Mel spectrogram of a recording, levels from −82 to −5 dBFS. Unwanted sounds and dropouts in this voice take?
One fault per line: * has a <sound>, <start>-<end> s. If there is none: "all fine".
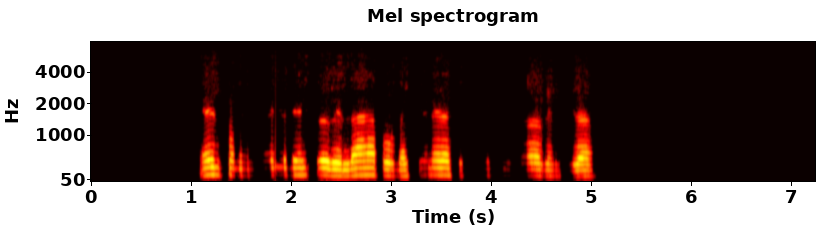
all fine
